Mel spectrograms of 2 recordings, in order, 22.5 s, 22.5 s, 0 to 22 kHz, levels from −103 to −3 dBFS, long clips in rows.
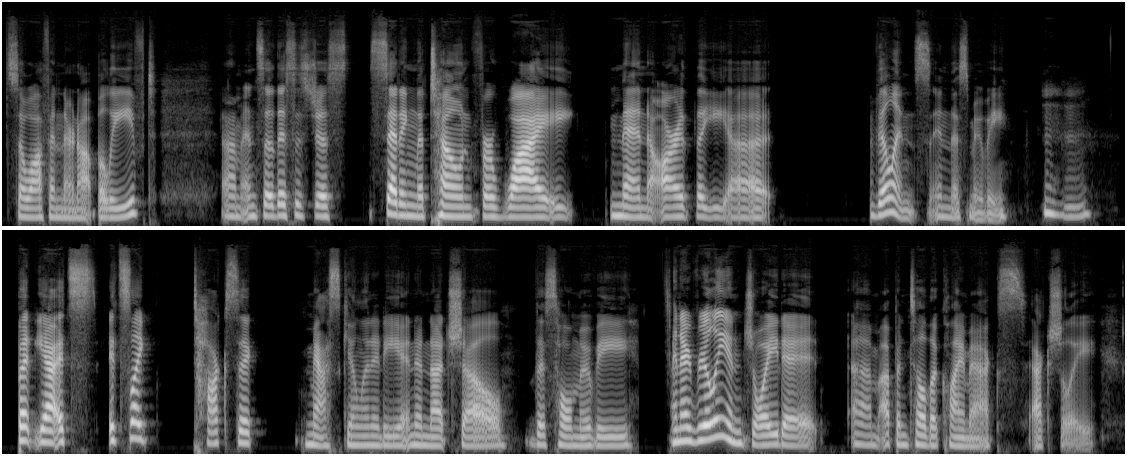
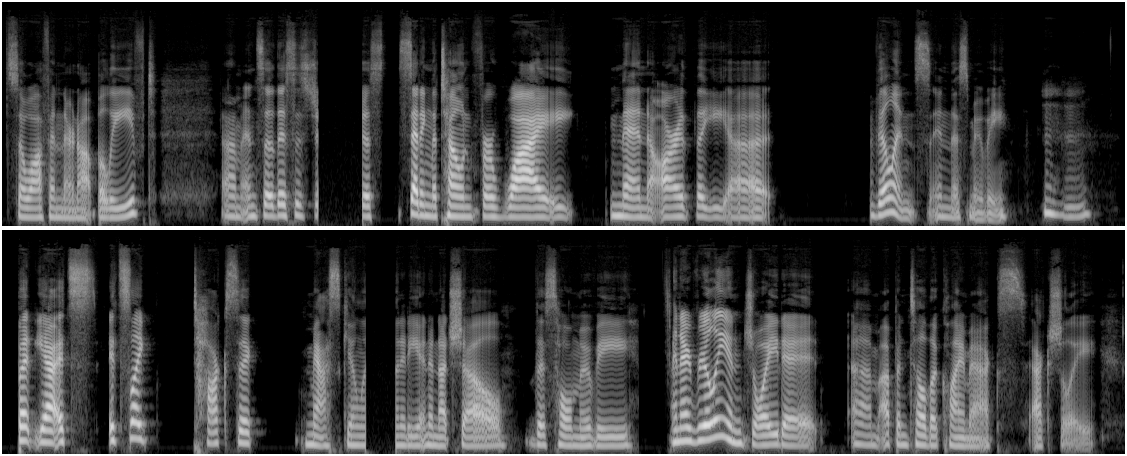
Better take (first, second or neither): first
